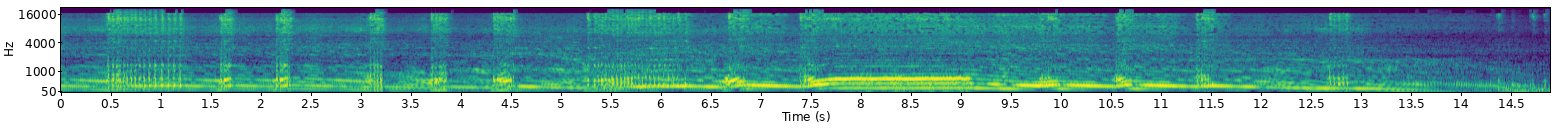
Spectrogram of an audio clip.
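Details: Customer's RR150 two-stroke built up by the shop, exhaust review: crisp blips about three a second, revs climbing and falling cleanly, then a held rev and smooth drop back; quiet, healthy engine and exhaust.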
